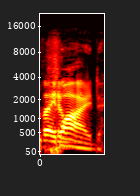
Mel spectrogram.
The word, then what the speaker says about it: Whyd: It's pronounced Wide.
